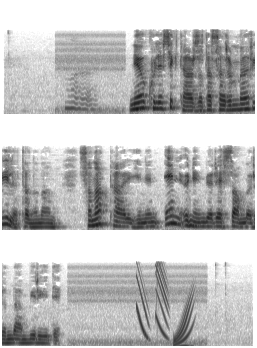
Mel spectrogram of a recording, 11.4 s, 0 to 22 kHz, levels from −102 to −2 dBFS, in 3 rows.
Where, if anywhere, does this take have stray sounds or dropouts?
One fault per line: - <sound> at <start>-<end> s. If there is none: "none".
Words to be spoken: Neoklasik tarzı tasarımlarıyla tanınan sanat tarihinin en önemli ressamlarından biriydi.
- laugh at 0.9-1.6 s
- chirp at 9.6-10.5 s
